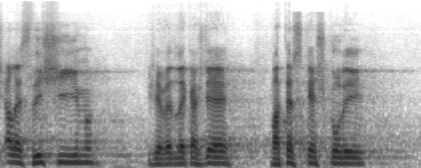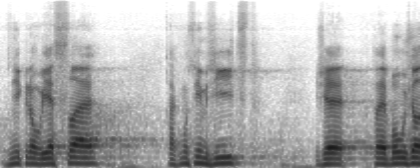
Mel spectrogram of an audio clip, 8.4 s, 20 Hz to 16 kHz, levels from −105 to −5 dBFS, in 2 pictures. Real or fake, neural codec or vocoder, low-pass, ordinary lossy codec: fake; autoencoder, 48 kHz, 128 numbers a frame, DAC-VAE, trained on Japanese speech; 14.4 kHz; Opus, 16 kbps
